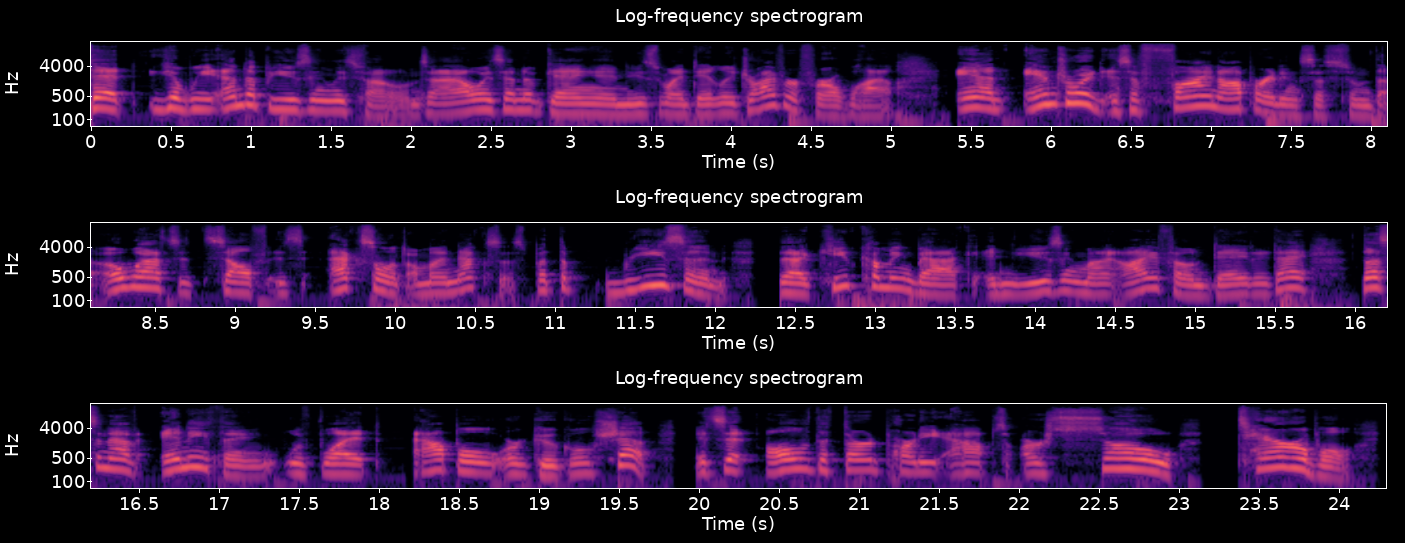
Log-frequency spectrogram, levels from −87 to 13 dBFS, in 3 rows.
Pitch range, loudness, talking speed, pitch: 160-235 Hz, -29 LUFS, 180 wpm, 195 Hz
